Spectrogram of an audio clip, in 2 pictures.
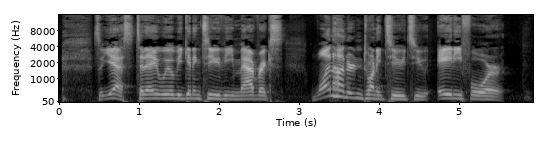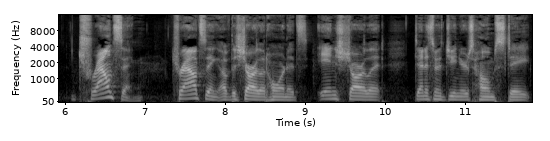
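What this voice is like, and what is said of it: Sick, slightly off voice. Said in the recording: “If you can't tell by my voice, Isaac was sick ... I think I've gotten it from him ... So my voice is a little out of it tonight”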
